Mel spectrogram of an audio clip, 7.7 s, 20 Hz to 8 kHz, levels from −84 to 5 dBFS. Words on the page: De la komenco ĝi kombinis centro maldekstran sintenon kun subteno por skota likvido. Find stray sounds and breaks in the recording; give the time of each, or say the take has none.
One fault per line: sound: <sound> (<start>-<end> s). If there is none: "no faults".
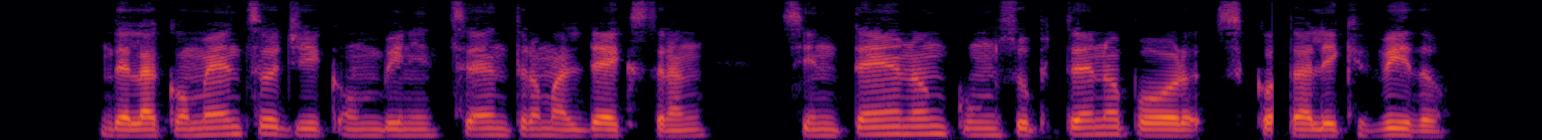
sound: dropout (6.4-6.5 s)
